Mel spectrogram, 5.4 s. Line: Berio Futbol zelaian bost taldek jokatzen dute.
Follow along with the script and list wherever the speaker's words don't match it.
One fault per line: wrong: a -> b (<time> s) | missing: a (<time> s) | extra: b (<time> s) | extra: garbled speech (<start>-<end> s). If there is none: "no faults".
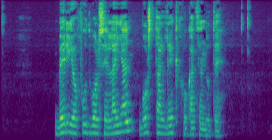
no faults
